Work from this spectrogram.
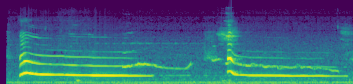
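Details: Three-year-old Rhodesian Ridgeback/Labrador mix in foster care, up for adoption, a sympathetic crier; long tonal howls sliding down and holding steady, two drawn-out wails with a brief break between them.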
